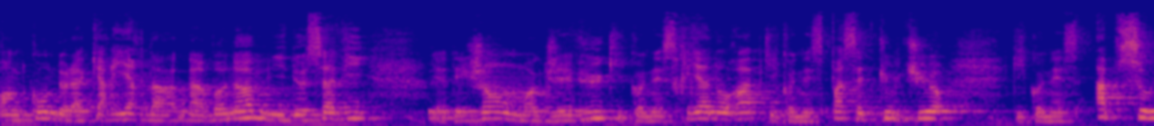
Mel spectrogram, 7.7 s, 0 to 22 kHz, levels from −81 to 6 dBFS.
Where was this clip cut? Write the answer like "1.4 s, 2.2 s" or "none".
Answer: 2.9 s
